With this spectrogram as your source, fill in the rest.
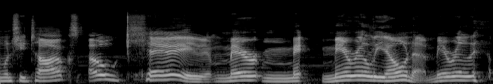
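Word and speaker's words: Mereoleona: when she talks okay mira leona mira it's so hard to say her name so i'm assuming they don't pronounce the o too heavy in her name and i'm not gonna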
